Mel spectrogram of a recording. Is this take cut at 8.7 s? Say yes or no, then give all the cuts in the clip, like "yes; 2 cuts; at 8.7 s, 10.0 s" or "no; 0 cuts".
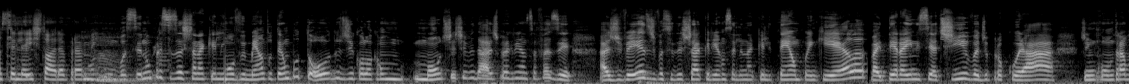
yes; 3 cuts; at 1.2 s, 2.3 s, 8.7 s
